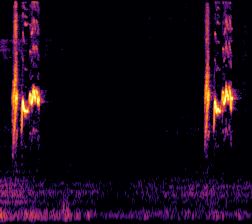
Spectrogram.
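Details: Lure sound for trapping birds: a sooty-headed bulbul delivers two short, bright phrases of rapid whistled notes, about two seconds apart, each finishing with a downslurred note.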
